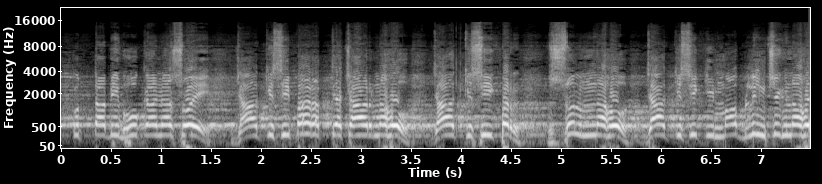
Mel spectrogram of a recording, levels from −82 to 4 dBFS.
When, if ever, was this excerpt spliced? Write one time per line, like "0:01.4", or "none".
none

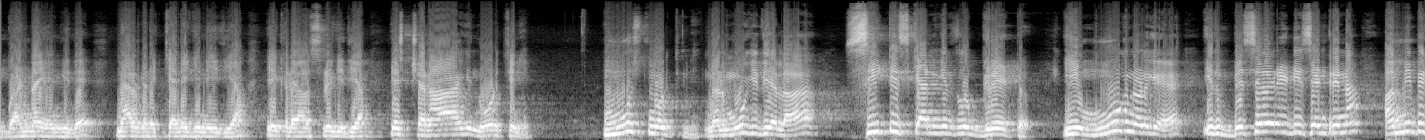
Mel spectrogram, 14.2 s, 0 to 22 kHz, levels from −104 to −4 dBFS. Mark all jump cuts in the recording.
none

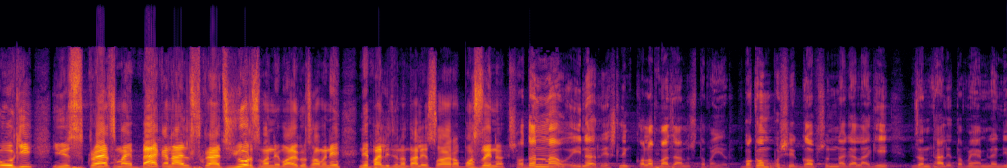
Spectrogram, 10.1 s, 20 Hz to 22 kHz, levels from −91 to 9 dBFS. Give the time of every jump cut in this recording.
0:05.1
0:07.3

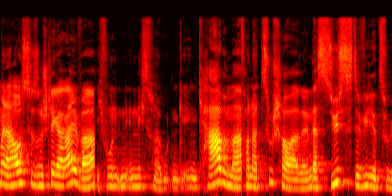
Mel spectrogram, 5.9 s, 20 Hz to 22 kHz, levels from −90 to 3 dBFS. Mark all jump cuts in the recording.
0:03.0
0:03.6
0:04.6

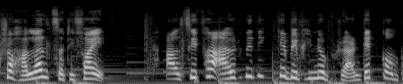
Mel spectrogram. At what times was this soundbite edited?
none

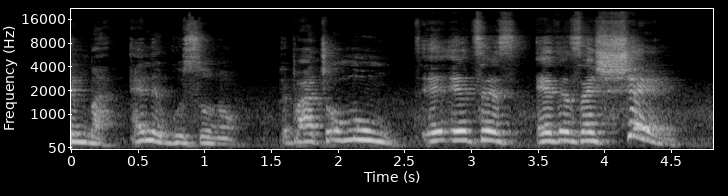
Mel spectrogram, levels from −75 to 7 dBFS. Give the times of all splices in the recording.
0:02.5

